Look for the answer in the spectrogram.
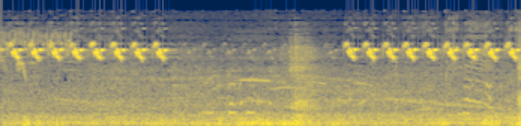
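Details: Ashy prinia, also called wren warbler, singing from a tree: two runs of rapid, regular high chirps about four per second, split by a quiet gap with a brief soft noise in the middle.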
